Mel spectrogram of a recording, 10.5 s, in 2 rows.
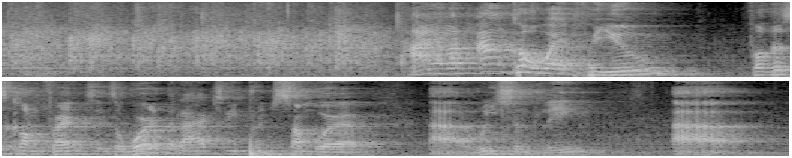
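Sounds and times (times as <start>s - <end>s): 
crowd clapping: 0.0s - 3.2s
speech: 2.7s - 10.2s.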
